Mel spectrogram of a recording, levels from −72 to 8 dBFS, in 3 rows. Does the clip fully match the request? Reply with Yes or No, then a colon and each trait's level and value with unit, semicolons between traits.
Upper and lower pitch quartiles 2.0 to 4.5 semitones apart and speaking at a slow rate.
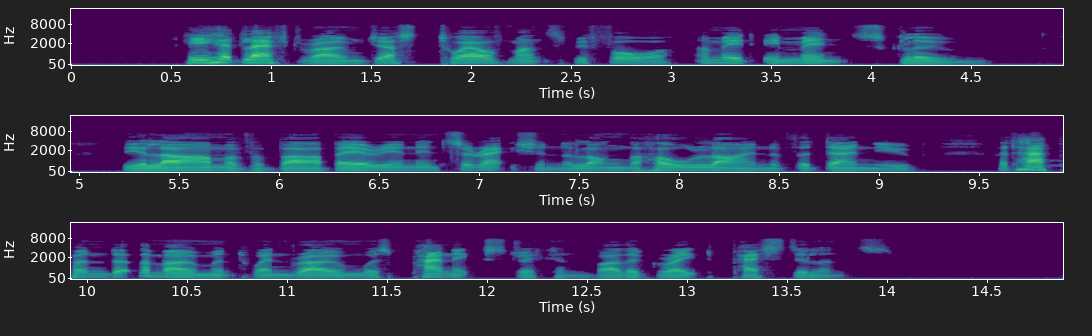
No: average, 3.7 semitones; average, 155 wpm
